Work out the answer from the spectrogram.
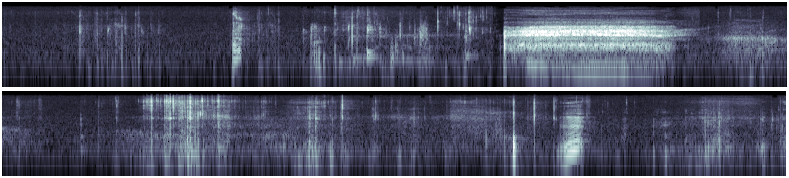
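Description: Close-miked crunching bites and chewing of deep-fried seafood (squid and shrimp tempura), a run of small crisp crunches. A loud, short voiced exclamation comes about two and a half seconds in.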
